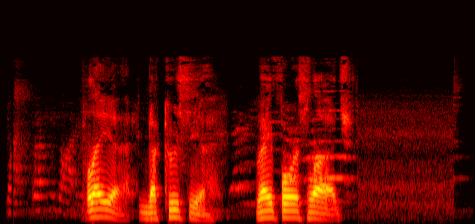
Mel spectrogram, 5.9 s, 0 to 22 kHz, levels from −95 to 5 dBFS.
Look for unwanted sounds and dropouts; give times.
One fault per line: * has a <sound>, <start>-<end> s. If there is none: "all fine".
all fine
